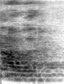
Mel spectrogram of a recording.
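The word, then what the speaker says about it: hour: हो जाएगा ठीक है इसको हम पढ़ते आवर इसको पढ़ते आ एच साइलेंट मोड में रहता है ठीक है व बेचारा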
